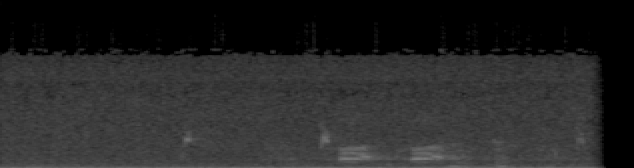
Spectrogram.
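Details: Two short, breathy whistled calls from an American Wigeon in a park in the morning, about a second apart, over a steady low rumble of wind and distant traffic.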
